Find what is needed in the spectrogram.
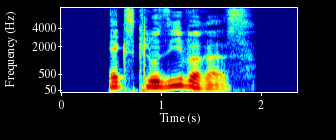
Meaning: strong/mixed nominative/accusative neuter singular comparative degree of exklusiv
- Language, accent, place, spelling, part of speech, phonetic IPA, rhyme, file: German, Germany, Berlin, exklusiveres, adjective, [ɛkskluˈziːvəʁəs], -iːvəʁəs, De-exklusiveres.ogg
